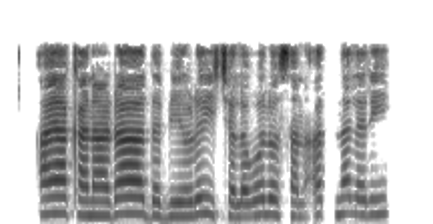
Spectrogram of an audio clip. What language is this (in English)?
Pashto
